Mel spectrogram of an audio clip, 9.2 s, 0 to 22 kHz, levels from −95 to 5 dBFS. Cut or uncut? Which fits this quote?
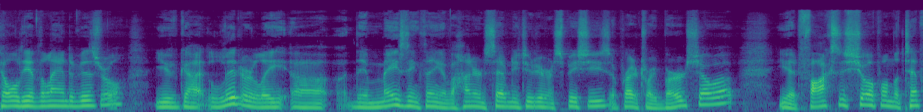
uncut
